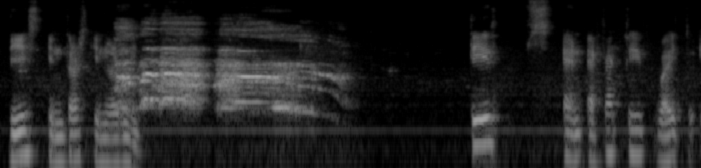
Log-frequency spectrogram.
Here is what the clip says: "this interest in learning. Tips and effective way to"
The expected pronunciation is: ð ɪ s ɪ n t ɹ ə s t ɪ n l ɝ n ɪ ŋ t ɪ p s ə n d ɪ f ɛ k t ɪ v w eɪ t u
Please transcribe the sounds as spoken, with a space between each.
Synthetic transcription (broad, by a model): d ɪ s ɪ n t ɹ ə s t ɪ n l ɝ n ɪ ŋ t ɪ f s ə n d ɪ f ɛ k t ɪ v w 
